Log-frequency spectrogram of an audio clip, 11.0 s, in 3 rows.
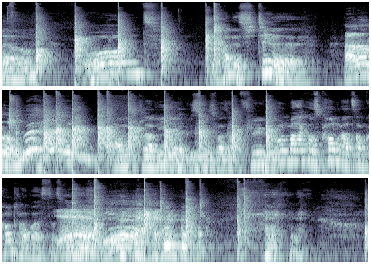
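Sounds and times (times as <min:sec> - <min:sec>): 
speech: 0:00.0 - 0:09.4, 0:10.0 - 0:10.5
musicians applauding themselves: 0:03.7 - 0:06.5, 0:07.9 - 0:10.0
laughter: 0:03.8 - 0:04.6, 0:07.9 - 0:10.5.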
